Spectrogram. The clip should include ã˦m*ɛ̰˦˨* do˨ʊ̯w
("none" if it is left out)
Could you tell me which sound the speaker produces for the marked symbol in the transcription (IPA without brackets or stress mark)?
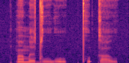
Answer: ɛ˨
